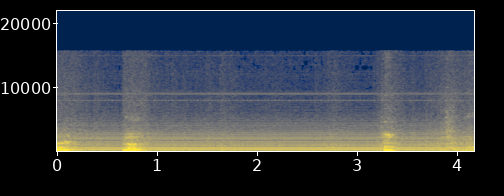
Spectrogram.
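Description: Steady electrical mains hum made of several fixed low tones, heard on a video-call audio feed, with two short faint blips, one just under a second in and one near the end.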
